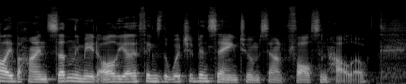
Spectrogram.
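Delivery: ordinary delivery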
